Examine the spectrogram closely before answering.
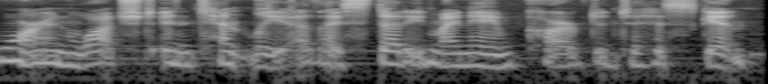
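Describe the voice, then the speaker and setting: A woman's voice: on the high side, steady tone, moderate pace, creaky, music in the background. A woman playing a sardonic, weary and emotionally raw young woman in a scripted audio drama. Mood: reflective narration. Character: defiant, weary young woman, sarcastic survivor. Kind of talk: scripted audio drama acting with first-person narration.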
